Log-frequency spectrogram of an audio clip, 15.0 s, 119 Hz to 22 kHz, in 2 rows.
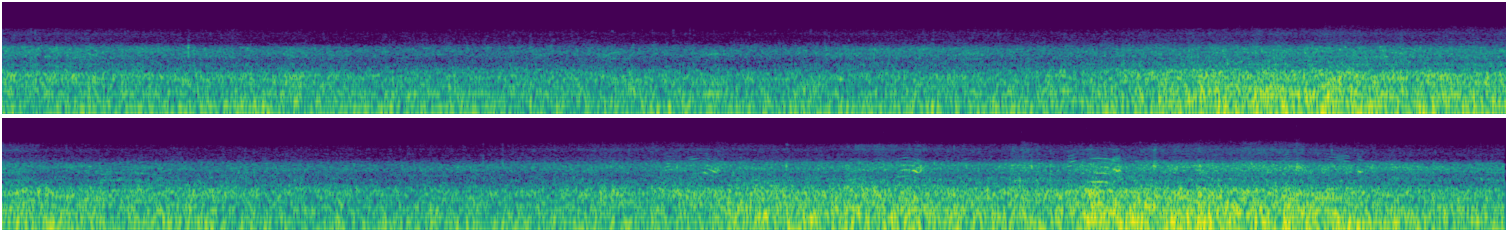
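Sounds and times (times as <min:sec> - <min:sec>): wind buffeting microphone: 0:03.8 - 0:15.0
sea waves washing against rocks: 0:04.4 - 0:15.0.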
